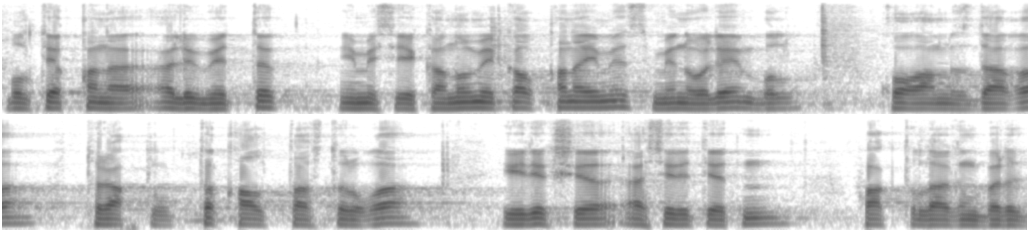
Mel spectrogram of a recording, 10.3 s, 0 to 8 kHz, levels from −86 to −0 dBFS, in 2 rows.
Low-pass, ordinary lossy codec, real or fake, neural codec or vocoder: none; none; real; none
